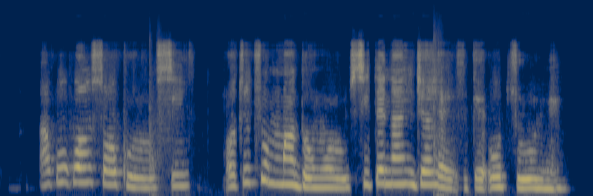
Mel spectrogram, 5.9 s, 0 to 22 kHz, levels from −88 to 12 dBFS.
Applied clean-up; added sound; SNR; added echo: neural mask model RNNoise.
